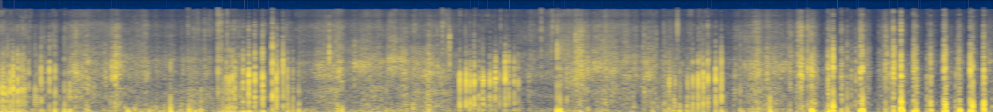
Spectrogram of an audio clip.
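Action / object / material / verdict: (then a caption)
tap / paperboard box / paperboard / none. Fingertips and nails grip, tap and scratch a long, narrow, hollow white paperboard skincare box with a yellow label, likely holding a bottle. Quiet, dense crinkly scratching mixes with many short, dry, clicky taps that bunch into quicker bursts toward the end.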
